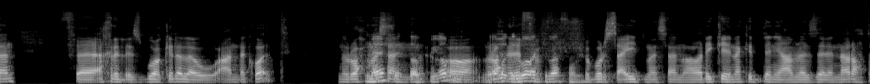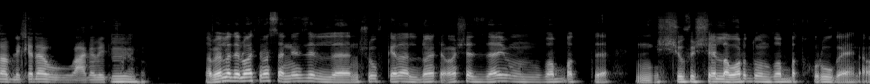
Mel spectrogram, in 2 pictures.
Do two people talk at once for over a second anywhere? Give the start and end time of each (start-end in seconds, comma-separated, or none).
3.6-5.9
